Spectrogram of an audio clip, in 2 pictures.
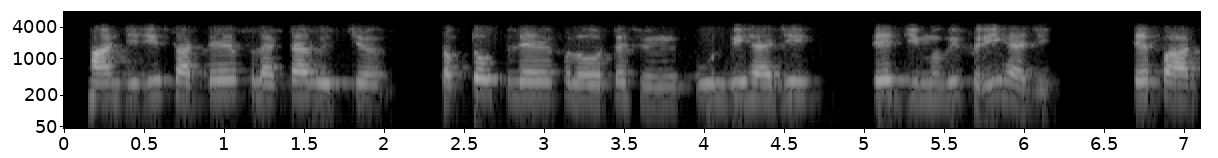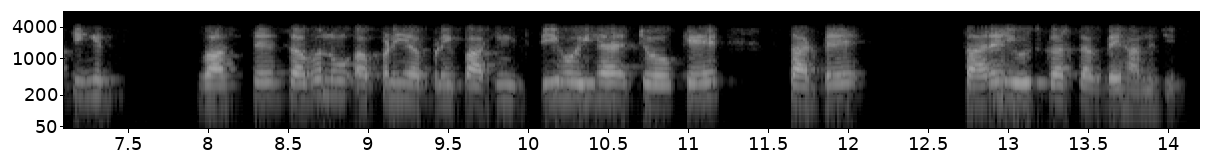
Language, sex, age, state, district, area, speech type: Punjabi, male, 18-30, Punjab, Mohali, urban, conversation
